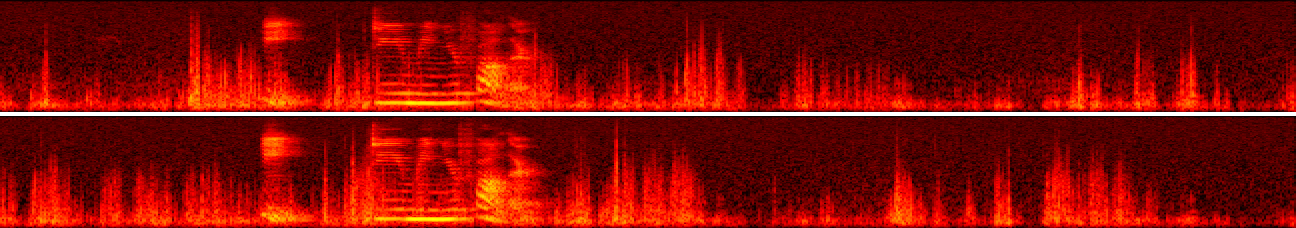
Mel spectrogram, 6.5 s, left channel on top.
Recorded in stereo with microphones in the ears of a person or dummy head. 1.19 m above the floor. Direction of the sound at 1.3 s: 45° right (ahead or behind).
